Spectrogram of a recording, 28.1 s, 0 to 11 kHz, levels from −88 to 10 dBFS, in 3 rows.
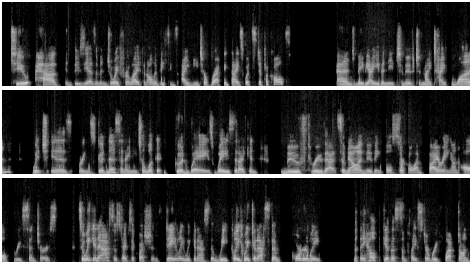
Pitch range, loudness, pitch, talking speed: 145-175 Hz, -20 LUFS, 155 Hz, 190 wpm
